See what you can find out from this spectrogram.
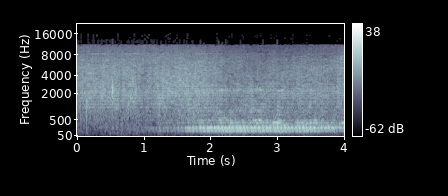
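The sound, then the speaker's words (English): A car engine rumbles quietly, then swells partway through into a loud, steady drone as the car drives off. No one speaks. “The car's over here.”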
